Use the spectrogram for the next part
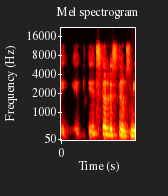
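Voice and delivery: faltering, halting stutter, repeating the first word. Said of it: "You can probably tell I'm stuttering now".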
